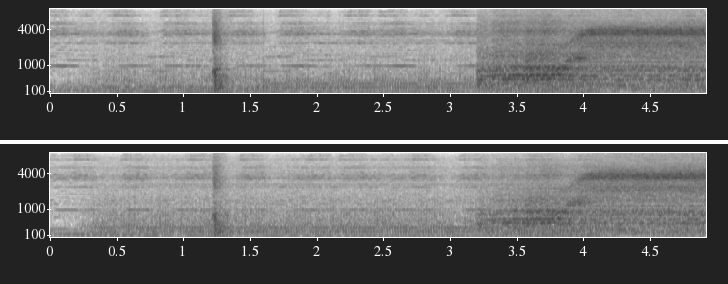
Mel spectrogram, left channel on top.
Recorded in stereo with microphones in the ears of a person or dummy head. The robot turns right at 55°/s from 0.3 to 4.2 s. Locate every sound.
1.2 s a door slam: 5° left (ahead or behind), 0.7 m; by 1.6 s 25° left (ahead or behind), 0.7 m
3.2 s sawing: 130° left, 0.6 m; by 4.9 s 175° right, 0.6 m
